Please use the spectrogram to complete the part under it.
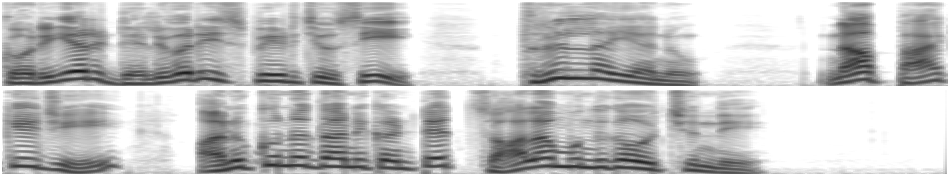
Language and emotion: Telugu, happy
